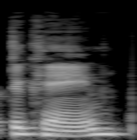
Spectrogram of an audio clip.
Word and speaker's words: Duquesne: We had some fun with you trying to pronounce Duquesne or Duquesne, as it's pronounced.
